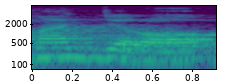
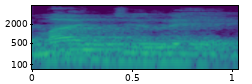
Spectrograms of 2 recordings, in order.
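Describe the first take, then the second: First: The vowel after r is an open a. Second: The vowel after r is an in-between e. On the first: "kalau di fathah"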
